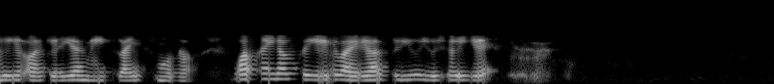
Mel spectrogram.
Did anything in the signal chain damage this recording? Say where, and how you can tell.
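Yes. A Codec 2 vocoder at the codec stage colours the speech throughout, heavily. It sounds robotic and buzzy, which fits a rate near 1.6 kbit/s: only pitch, voicing, energy and a spectral envelope survive, and the decoder rebuilds the voice from sine waves, discarding the original waveform.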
